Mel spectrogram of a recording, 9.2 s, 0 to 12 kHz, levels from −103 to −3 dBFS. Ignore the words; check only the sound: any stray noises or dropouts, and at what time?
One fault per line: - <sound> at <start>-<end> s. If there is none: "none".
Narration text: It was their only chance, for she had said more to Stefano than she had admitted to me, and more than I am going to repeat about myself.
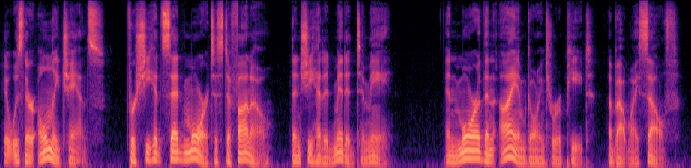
none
